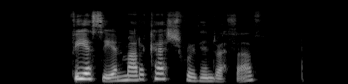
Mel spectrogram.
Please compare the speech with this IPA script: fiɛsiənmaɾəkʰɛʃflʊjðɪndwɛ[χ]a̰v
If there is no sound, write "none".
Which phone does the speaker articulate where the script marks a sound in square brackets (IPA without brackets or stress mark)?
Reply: θ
